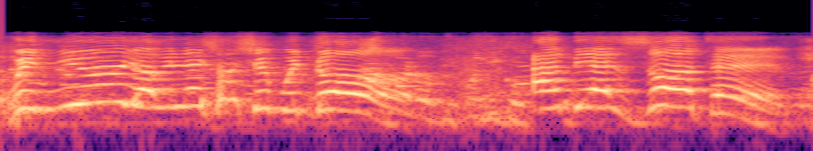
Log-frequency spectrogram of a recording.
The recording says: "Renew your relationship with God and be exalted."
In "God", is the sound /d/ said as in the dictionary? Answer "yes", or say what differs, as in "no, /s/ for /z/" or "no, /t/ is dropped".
no, /d/ is dropped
